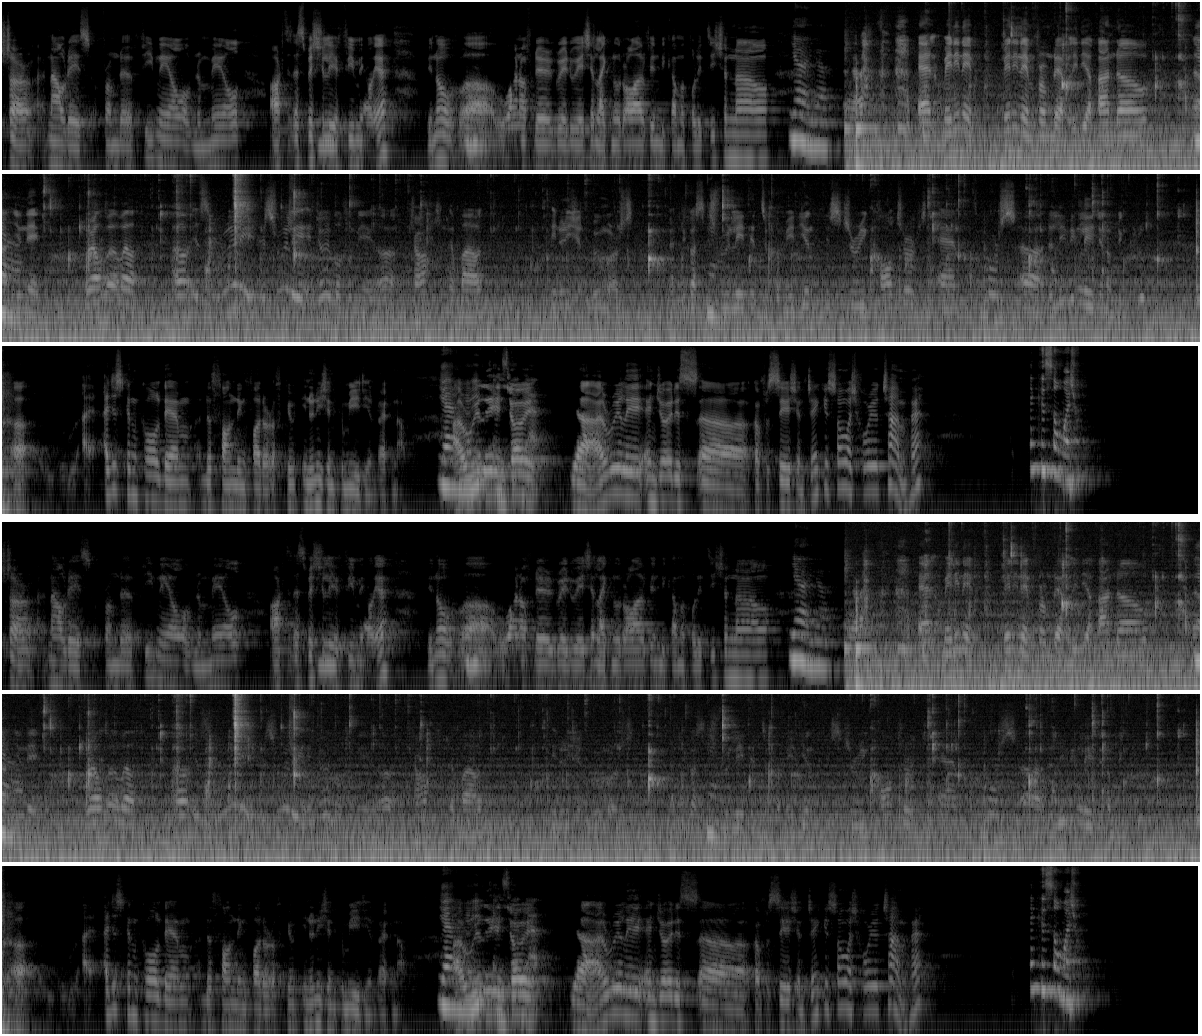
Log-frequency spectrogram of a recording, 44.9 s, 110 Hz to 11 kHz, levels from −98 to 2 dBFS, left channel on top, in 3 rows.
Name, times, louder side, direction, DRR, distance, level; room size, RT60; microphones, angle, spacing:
voice 1, 0.0-3.0 3.4-9.6 10.5-12.2 12.5-14.4 14.9-15.4 16.0-16.7 17.1-21.0 21.8-22.9 23.3-26.4 26.7-27.0 27.3-29.3 30.1-30.3 30.8-35.0 35.6-36.6 37.1-41.5, left 4 dB, 60° left, 15 dB, 0.7 m, -53 dB
voice 2, 9.8-10.4 14.9-15.3 23.8-24.0 35.4-36.6 42.8-43.4, equal, 20° left, 6 dB, 1.4 m, -49 dB
Chewing mastication, 10.5-30.0, right 1 dB, 15° right, 1.1 m, -45 dB
20.0 x 11.5 x 3.6 m, 0.80 s
head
